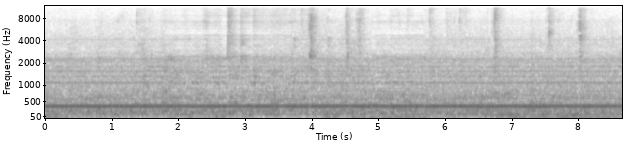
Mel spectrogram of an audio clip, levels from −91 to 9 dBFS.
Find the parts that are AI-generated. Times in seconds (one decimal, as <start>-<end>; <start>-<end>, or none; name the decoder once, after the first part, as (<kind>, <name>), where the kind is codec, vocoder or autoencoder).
1.8-3.7 (codec, SNAC); 4.9-5.7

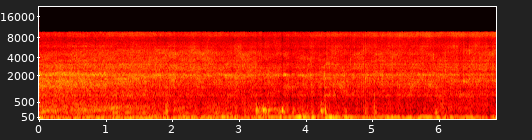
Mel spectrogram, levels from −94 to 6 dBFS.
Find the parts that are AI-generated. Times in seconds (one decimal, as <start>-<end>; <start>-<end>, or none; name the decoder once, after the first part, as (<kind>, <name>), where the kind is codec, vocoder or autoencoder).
0.0-0.5 (codec, SNAC); 1.0-6.9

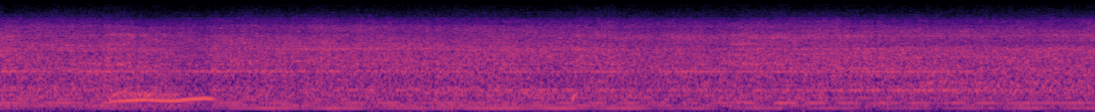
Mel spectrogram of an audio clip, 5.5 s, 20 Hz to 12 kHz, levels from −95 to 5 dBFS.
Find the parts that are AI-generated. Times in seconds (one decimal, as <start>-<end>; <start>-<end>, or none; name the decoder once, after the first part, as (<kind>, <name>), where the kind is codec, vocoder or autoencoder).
none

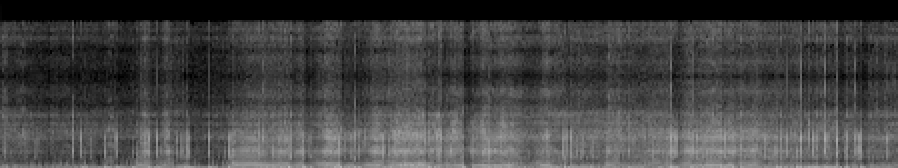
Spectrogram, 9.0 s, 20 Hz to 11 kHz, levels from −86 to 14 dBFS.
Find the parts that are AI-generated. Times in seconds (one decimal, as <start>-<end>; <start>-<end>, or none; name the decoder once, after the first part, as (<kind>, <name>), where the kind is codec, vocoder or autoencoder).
4.0-5.7 (codec, SNAC)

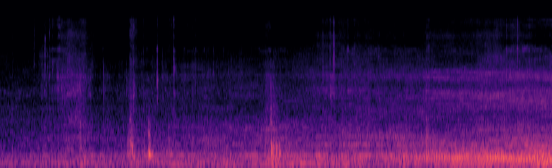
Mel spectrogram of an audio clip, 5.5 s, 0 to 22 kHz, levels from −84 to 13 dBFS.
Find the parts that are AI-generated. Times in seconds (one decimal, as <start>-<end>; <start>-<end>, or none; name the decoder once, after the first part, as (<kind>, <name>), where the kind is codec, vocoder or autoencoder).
0.5-5.5 (codec, SNAC)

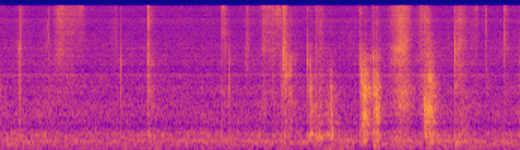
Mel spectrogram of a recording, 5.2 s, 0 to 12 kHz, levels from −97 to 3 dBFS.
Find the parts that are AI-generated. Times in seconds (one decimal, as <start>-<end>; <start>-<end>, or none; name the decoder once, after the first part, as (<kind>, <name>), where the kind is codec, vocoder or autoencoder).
0.0-5.2 (codec, SNAC)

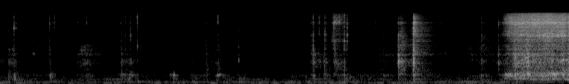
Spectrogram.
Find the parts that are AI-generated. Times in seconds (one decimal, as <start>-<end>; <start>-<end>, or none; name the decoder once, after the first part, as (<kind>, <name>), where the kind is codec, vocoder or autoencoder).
0.0-5.7 (codec, SNAC)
